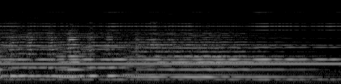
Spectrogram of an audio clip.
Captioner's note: ringing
